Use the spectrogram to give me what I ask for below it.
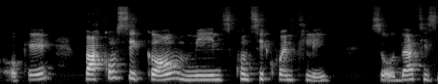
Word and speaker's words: conséquent: Okay, it is true that when it's ENT, we don't pronounce it, but that is when it is a verb, okay? Par conséquent means consequently.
